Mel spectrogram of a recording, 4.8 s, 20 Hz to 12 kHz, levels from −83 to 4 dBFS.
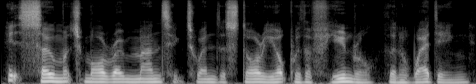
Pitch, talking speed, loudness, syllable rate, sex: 115 Hz, 200 wpm, -21 LUFS, 4.8 syllables/s, male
